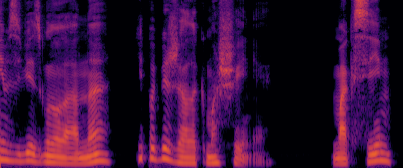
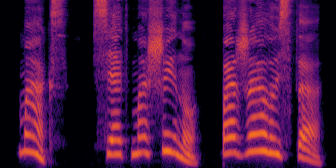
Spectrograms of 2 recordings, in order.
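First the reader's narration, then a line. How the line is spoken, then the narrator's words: Shouting. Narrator (Russian): закричала Светлана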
